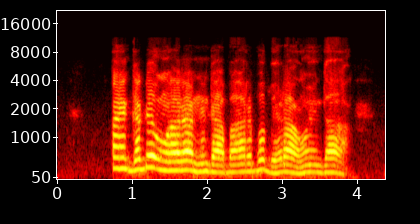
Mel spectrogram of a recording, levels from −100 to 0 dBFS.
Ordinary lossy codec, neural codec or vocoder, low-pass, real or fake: Opus, 16 kbps; vocoder, 24 kHz, 100 mel bands, Vocos; 10.8 kHz; fake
